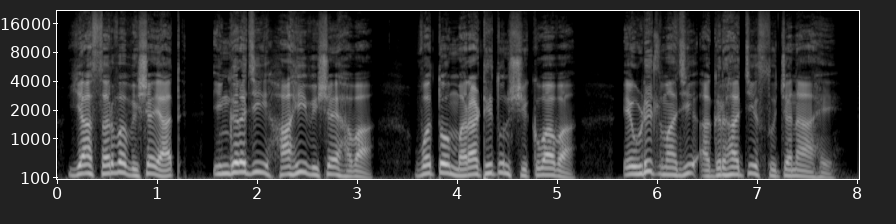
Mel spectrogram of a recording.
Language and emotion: Marathi, neutral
